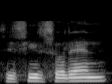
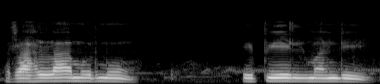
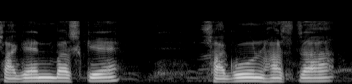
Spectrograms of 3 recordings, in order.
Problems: constant background noise, background conversations at intervals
